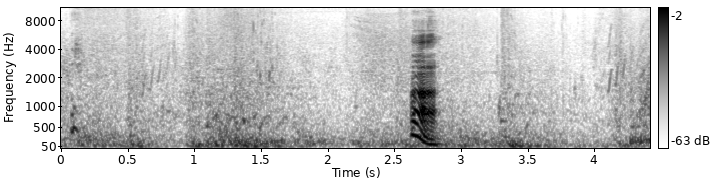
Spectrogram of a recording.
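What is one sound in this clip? Video game spell blasts burst and crackle.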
